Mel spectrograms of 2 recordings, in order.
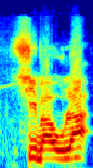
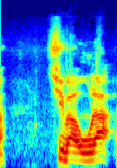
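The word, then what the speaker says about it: Shibaura: นี้ รถ เข้า ใหม่ ชิบาอุระ นะ ครับ บ้าน เฮา เอิ้น ติด ปาก ว่า ชิบู นะ ครับ แต่ ว่า ญี่ปุ่น อ่าน ว่า ชิบาอุระ นะ ครับ ชิบาอุระ นะ ครับ ตัว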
